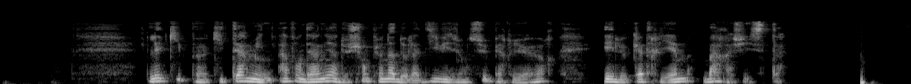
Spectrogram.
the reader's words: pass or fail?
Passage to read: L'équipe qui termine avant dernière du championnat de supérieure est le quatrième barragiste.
fail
